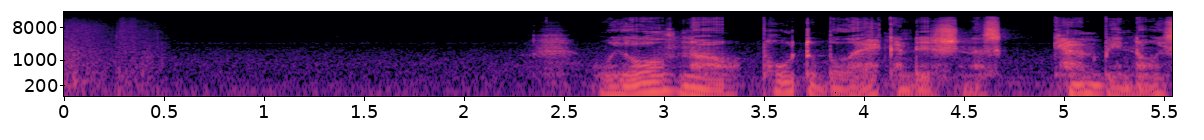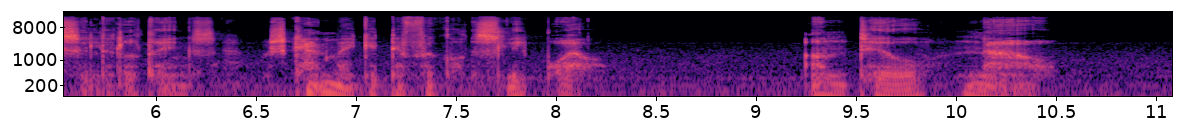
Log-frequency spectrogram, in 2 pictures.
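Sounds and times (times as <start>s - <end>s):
faint low hum and hiss: 0.0s - 11.0s.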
